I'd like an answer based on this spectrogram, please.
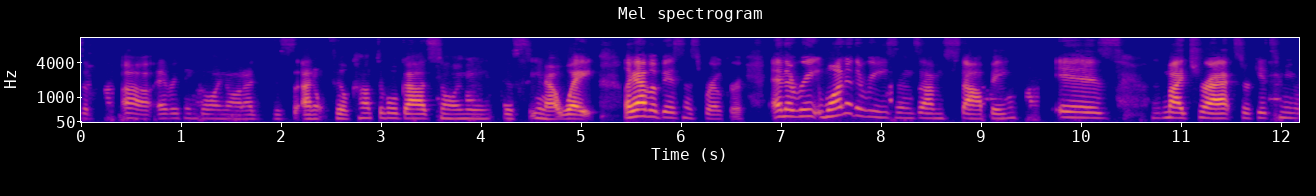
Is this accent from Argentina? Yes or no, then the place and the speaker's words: no; Florida, United States; also born or lived in Texas; I'm from Florida. You can hear my voice. Probably I'm a native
